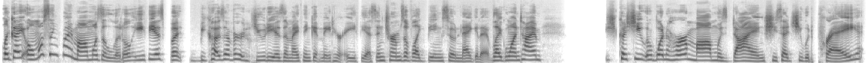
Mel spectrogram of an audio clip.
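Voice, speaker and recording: A woman's voice: fairly high pitch, lively intonation, normal speed, no room sound, clean studio sound. Playful young woman podcast guest. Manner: playful, peppered with "like". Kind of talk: casual chat. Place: studio.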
